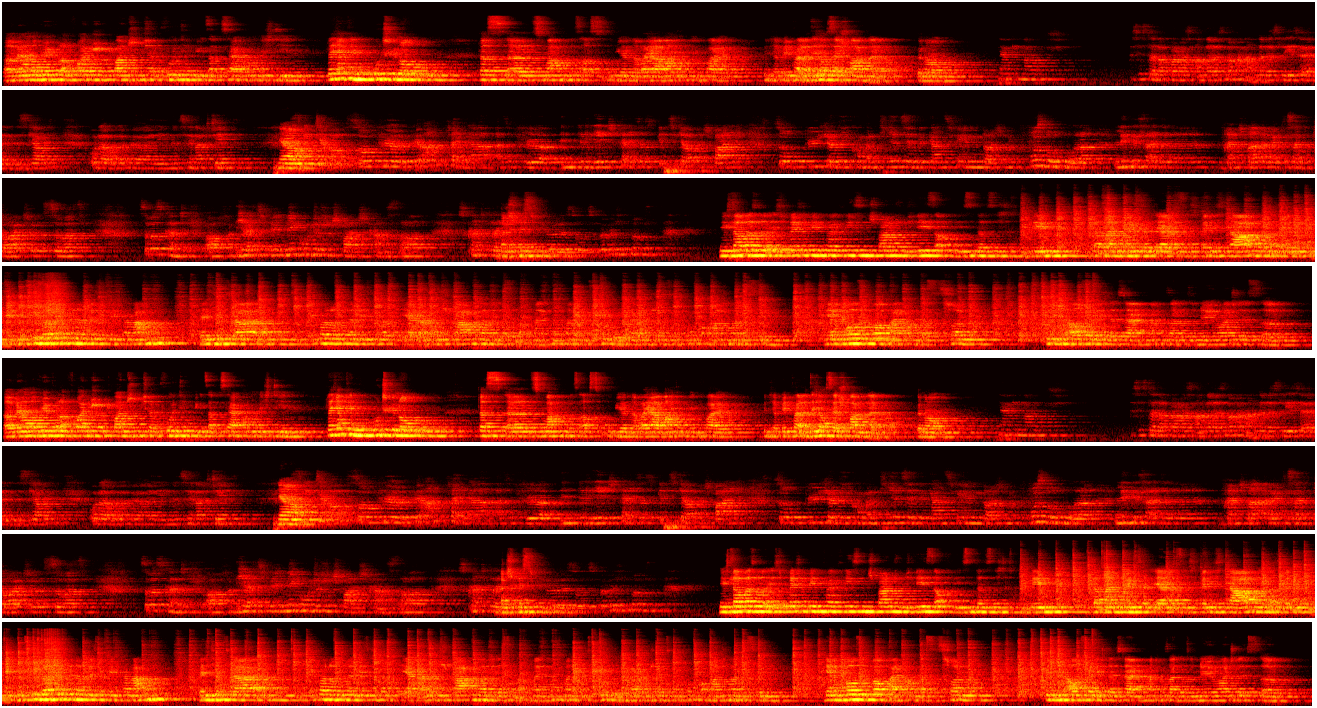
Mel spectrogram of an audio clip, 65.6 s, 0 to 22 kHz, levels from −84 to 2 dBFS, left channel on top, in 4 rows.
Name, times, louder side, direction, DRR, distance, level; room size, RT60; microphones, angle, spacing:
voice 1, 0.0-3.8 4.1-5.5 5.9-9.1 9.5-11.1 11.4-11.8 19.8-20.1 39.1-39.9 41.8-46.0 46.3-51.3 51.7-58.9 59.5-61.5 62.3-65.2, right 1 dB, 90° right, -3 dB, 0.8 m, -25 dB
voice 2, 12.4-13.2 14.1-41.2 59.3-59.8, equal, 40° left, -9 dB, 1.4 m, -40 dB
sound 1, 45.5-50.7 51.0-53.1 53.4-58.7 59.1-62.9, right 2 dB, 45° right, 0.7 m, -32 dB
3.6 x 3.0 x 2.2 m, 1.5 s
head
